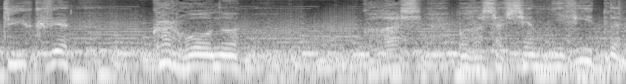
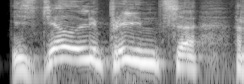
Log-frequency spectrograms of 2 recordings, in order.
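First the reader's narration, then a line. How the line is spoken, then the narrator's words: Joyful. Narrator (Russian): радостно сообщил Крош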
